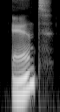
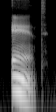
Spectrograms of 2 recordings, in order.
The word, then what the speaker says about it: aunt: E para tia, olha que interessante, existem duas pronúncias que são incrivelmente comuns: aunt, aunt ou então aunt. Acreditem, ambas estão perfeitamente corretas e são extremamente usadas nativamente. Vale muito a pena absorver bem esses dois sons.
